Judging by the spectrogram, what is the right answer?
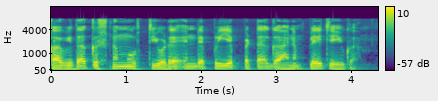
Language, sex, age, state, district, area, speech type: Malayalam, male, 18-30, Kerala, Thrissur, rural, read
